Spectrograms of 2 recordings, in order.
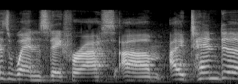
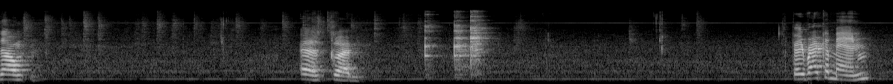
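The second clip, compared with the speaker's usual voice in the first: speaking with full mouth. Tasting a pork supper, the speaker talks with mouth full. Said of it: "sorry, my mouth is still full".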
